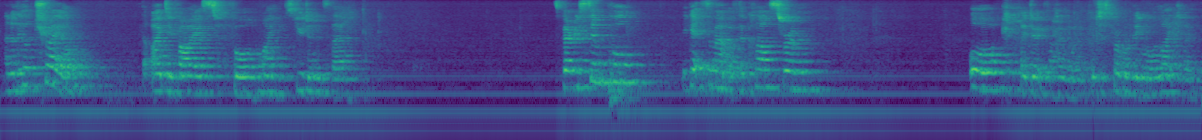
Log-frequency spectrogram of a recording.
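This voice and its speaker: Heard through a distant mic in an echoey hall with a faint hum, a woman gives a plenary talk to teachers in a large room. She has a soft-edged, mellow, mid-range voice and a measured pace. Her delivery is conversational and instructive.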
